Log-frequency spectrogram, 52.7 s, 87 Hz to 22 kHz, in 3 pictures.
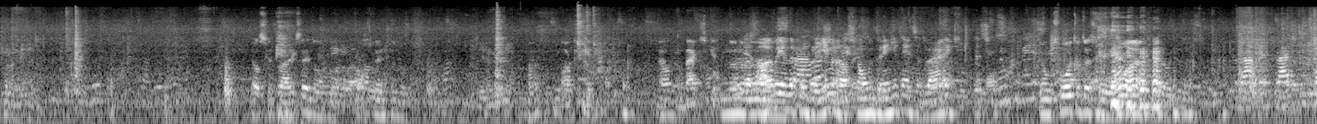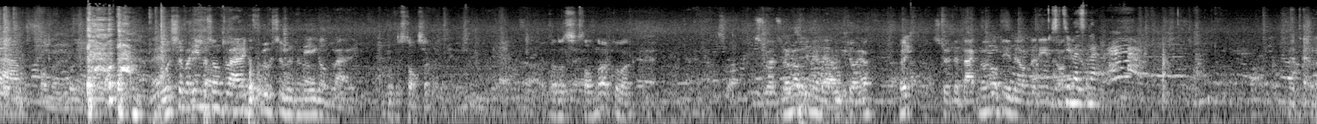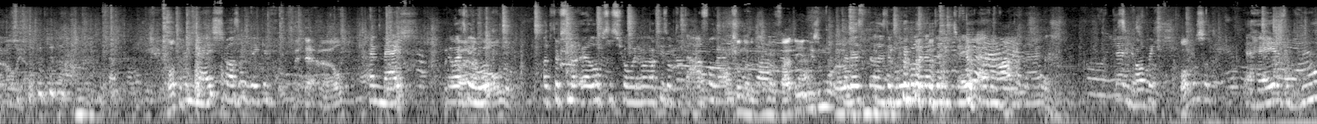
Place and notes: In the Vroenhoven frituur, a chip shop called Geronimo. It's very very small and very very busy ! From 0:00 to 2:00 mn, people are ordering. It's so quiet, you can't imagine it's crowded ! After 2:20 mn, people are eating and it's more animated. It's an handwork chip shop and it's a good place, where local people massively go.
